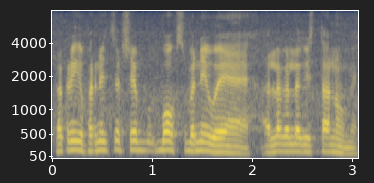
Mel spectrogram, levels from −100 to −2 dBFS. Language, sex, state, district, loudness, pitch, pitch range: Hindi, male, Rajasthan, Bikaner, -16 LUFS, 155 Hz, 140-180 Hz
